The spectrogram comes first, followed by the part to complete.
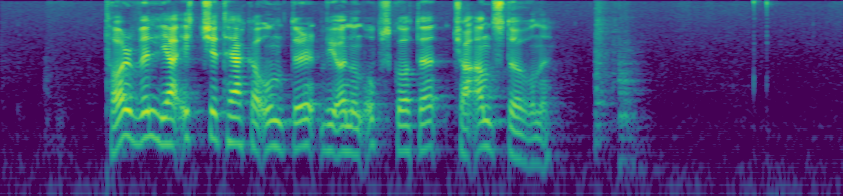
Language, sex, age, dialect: Faroese, male, 36-60, Norðurstreymoy/Eysturoy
